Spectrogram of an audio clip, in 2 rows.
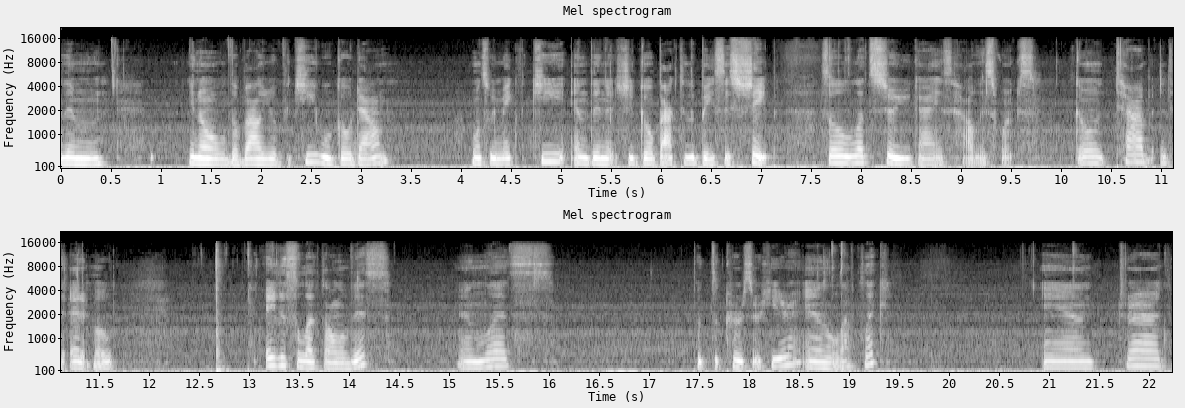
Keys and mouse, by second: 9.4 Tab, 12.8 a, 19.0-20.8 drag, 21.4-22.2 drag.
